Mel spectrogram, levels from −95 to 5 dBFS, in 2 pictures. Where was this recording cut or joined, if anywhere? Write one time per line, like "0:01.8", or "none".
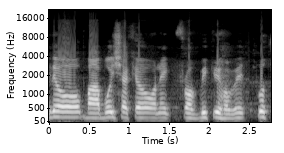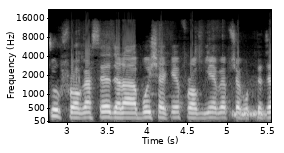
0:02.5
